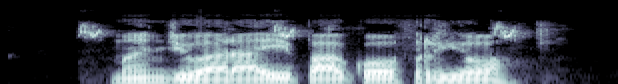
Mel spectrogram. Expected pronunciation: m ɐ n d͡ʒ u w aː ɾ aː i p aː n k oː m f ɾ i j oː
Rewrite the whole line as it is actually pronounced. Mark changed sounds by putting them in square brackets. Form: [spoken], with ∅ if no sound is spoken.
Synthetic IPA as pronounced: m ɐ n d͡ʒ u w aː ɾ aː i p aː [∅] k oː [∅] f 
